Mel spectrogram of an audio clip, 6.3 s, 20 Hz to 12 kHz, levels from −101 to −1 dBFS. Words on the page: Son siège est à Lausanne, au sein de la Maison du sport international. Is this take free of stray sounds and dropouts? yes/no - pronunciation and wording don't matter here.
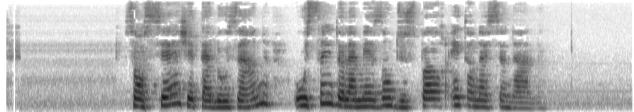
yes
